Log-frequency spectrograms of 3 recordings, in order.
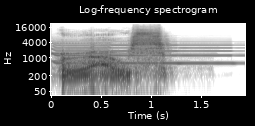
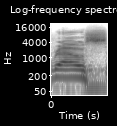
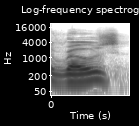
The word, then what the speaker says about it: Rouse: Rouse? With an R. Oh, okay. Rower. Some people say Rose Right. or Roose. Mm-hmm.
